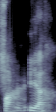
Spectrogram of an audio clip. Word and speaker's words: Bahia: They sold him to Bahia, which probably definitely not how you pronounce it, because they're in Brazil, and I don't think Brazilians do a on their H. – Bahia.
